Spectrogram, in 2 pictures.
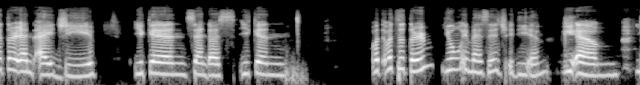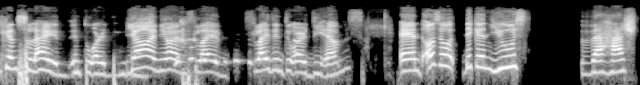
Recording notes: The audio still sucks but we promise to use legit microphones on our next episode, cross our hearts!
